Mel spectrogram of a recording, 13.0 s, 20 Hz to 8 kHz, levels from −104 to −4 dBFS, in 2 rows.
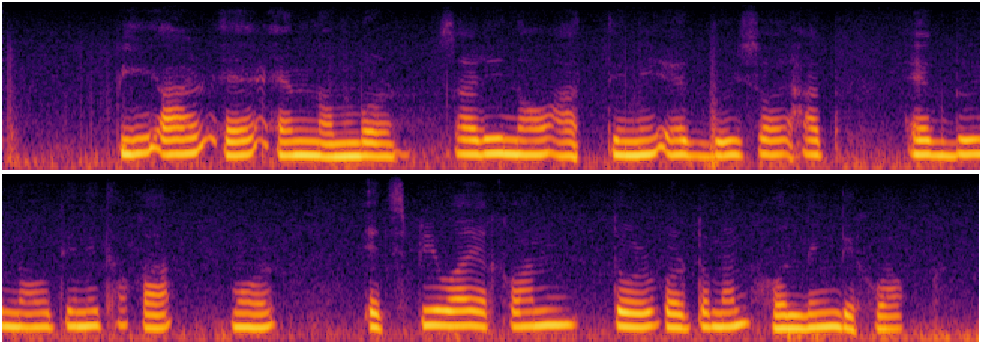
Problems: low volume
